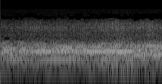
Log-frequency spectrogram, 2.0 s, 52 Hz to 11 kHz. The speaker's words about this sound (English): Turning back to the controls, Hop opens the throttle another notch, sending the DC-3 roaring ahead through the night sky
